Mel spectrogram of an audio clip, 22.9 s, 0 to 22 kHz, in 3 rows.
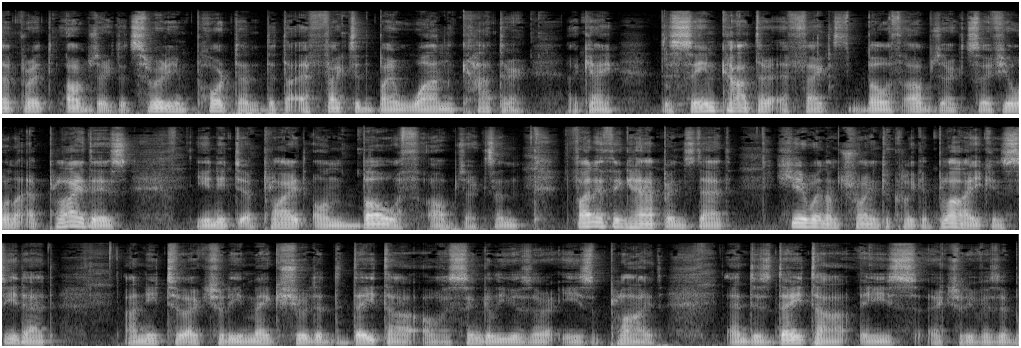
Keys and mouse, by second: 0.4-9.3 middle drag, 4.8 g, 6.0 g, 9.3-21.7 drag, 21.7-22.8 middle drag.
